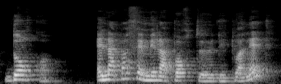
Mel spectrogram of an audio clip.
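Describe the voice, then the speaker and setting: An earnest woman narrates her own life story in a halting way, often doubling back and repeating words. Her voice sits at an ordinary middle pitch for a woman. The recording is roomy, with a clear echo around her. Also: animated. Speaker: storyteller sharing a personal testimony. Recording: roomy, echoey room sound.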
